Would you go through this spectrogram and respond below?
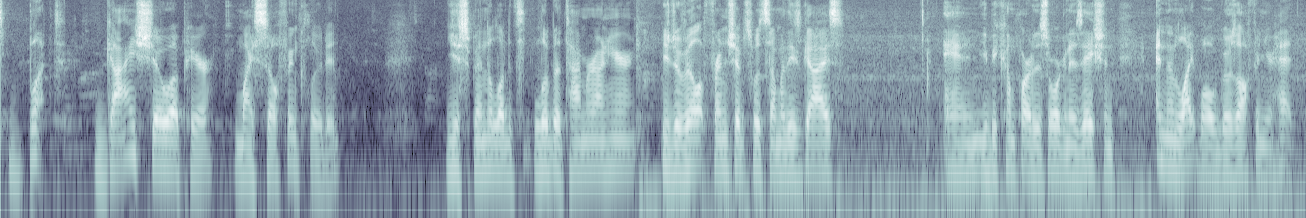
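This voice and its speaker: A man in his late forties, a parachute jumpmaster, telling stories in a casual interview with an earnest manner and many "you know" fillers. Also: on the low side. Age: late 40s.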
